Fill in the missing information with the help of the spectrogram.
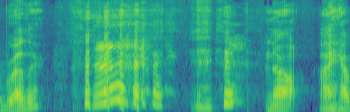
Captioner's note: both laugh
